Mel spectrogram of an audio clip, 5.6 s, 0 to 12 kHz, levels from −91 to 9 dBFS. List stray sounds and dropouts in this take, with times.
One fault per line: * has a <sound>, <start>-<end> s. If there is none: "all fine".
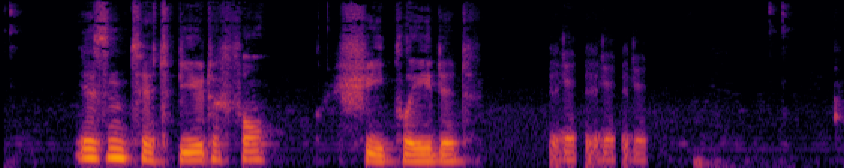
* has a laugh, 3.7-4.3 s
